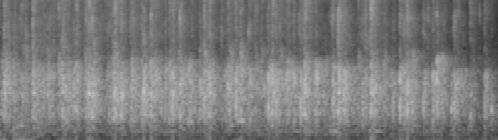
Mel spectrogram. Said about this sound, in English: So, ladies and gentlemen, please put your hands together. Welcome, Simon Garfield.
